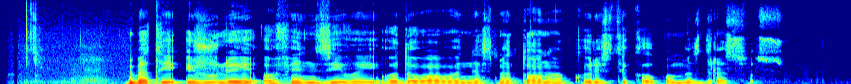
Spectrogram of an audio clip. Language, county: Lithuanian, Klaipėda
